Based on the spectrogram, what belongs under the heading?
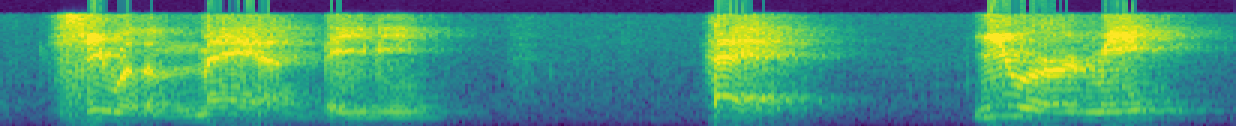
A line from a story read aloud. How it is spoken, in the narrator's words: Kamal grunted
